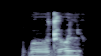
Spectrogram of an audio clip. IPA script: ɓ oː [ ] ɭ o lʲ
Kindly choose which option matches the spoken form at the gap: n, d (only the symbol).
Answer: d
